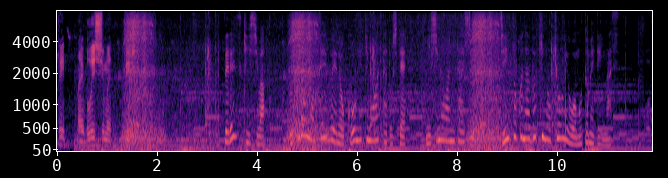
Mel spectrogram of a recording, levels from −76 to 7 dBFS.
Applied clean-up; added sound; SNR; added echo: none; Respiratory sounds; 3 dB; none.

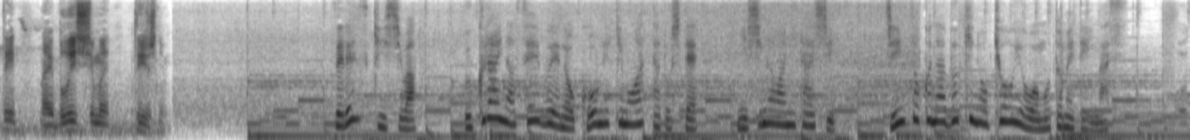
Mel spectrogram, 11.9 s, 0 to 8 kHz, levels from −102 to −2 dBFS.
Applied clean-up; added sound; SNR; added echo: none; none; none; none.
